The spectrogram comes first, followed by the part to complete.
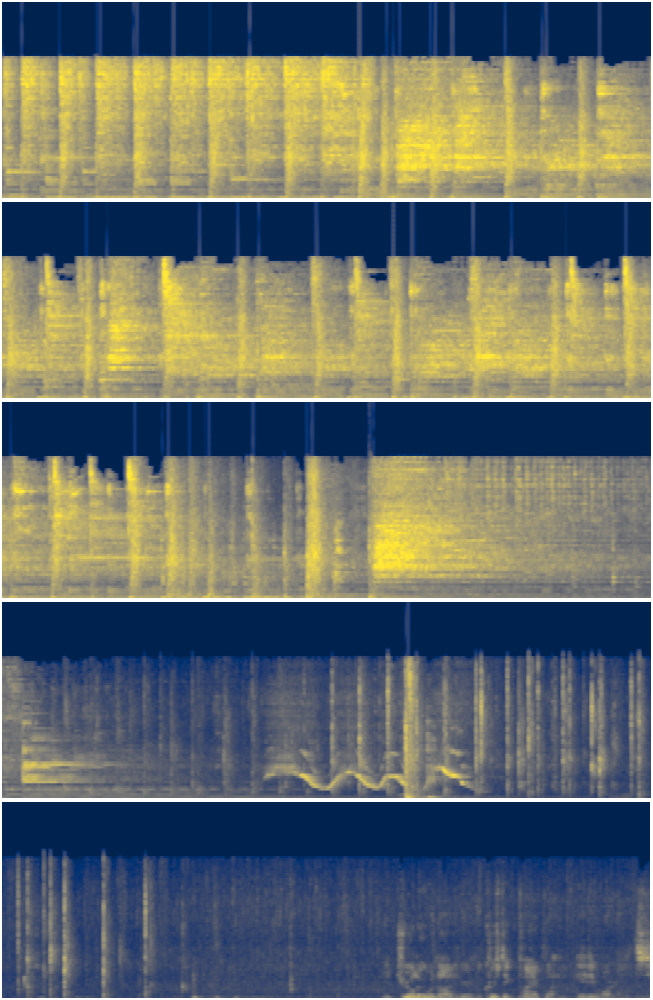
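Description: Live band of acoustic guitars and a drum kit playing a song with a steady beat, which ends about halfway through on a held chord that slowly fades. A single sharp hit comes near the end of the ringing chord, followed by quieter scattered clapping.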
